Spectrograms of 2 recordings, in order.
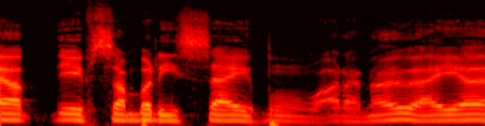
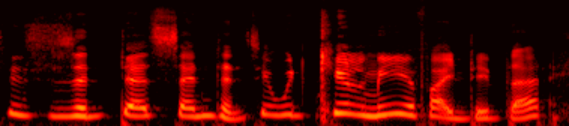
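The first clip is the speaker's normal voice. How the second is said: mock whiny voice; 8 semitones higher, 4 dB quieter than usual. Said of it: "that's the way she looks at it".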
